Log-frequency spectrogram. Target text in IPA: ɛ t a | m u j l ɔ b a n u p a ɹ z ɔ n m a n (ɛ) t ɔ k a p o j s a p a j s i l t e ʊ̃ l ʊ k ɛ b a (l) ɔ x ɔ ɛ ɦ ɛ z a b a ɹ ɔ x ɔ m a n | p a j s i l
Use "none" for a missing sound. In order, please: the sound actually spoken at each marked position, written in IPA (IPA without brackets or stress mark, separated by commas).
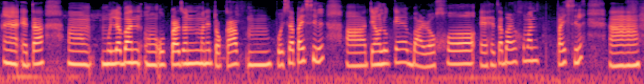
ɛ, ɹ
